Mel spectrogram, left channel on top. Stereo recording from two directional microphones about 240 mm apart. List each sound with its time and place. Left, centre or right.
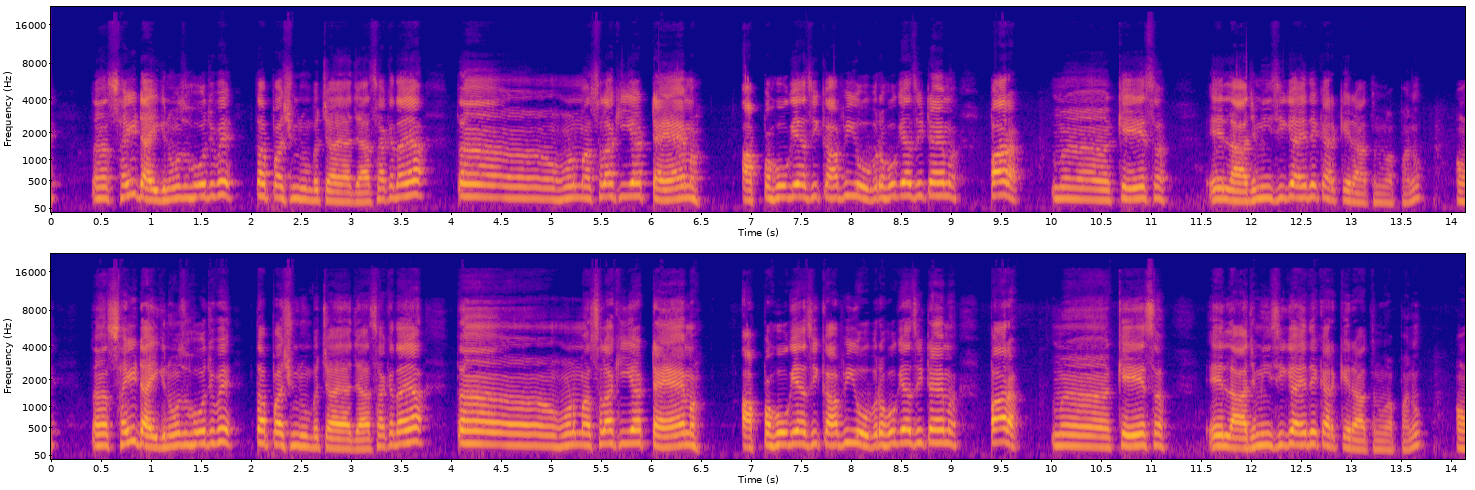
0.3 s speech: centre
